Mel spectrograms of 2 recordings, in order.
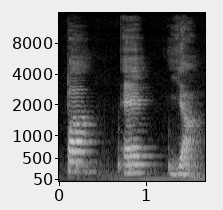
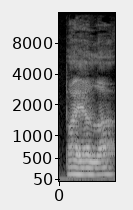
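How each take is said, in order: First: The double l is sounded as y. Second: The double l is sounded as l. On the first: The speaker calls it right. "That's how you do it" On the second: The speaker calls it wrong. "It's not paella"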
